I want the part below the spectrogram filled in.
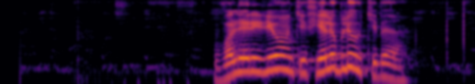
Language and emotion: Russian, positive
